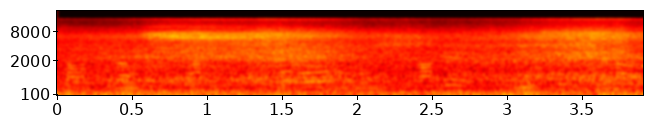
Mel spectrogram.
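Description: Motorbikes buzz past nearby in traffic.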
